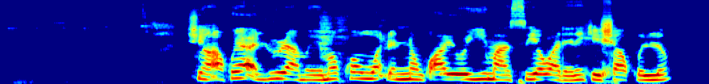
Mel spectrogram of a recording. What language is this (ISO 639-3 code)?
hau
